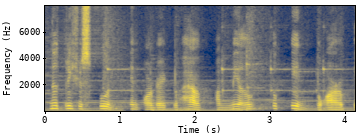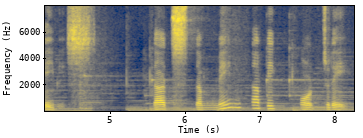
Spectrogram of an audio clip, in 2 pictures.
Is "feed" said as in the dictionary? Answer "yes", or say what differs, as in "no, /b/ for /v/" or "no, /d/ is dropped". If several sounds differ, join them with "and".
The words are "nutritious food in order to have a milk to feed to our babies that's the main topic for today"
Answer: no, /p/ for /f/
